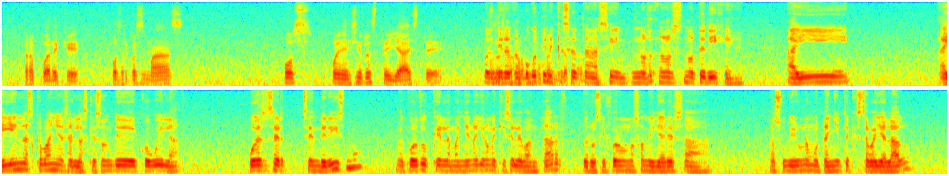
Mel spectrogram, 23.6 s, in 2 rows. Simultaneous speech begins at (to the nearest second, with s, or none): 6 s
